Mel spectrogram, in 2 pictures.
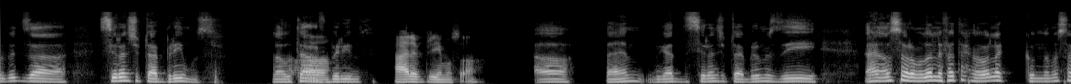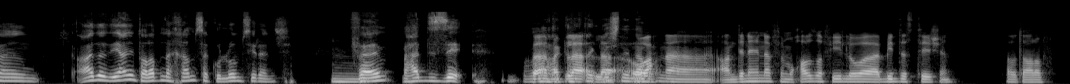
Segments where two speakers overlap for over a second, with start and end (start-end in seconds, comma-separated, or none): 16.0-17.4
